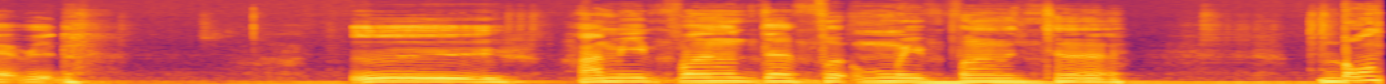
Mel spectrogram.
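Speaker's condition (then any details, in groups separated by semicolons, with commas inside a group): Cerebral palsy; speech not normal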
